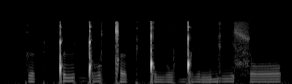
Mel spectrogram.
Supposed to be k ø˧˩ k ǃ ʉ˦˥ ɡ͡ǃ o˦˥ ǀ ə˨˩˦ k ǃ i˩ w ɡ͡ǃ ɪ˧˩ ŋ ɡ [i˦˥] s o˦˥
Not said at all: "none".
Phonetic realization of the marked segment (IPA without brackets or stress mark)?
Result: i˦˥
